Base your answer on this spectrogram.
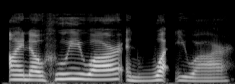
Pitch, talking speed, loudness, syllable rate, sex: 200 Hz, 230 wpm, -16 LUFS, 5.1 syllables/s, female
